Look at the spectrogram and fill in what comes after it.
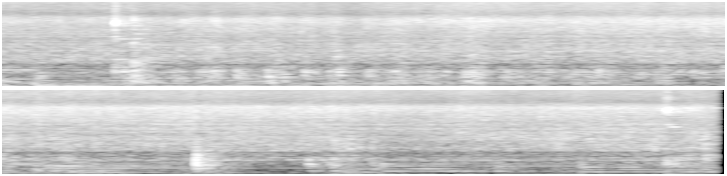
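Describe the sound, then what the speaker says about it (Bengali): Katla fish head, pui shak, potato and pumpkin sauté together in a pan with a loud, steady sizzle, punctuated by a few sharp clinks and scrapes from stirring. "দু মিনিট এভাবে কষিয়ে নেব"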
